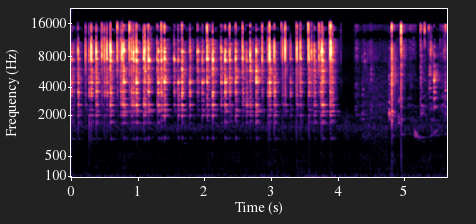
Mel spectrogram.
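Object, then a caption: Glass water bottle. A clear square glass water bottle, held in the hands, is tapped quickly with long nails on its corners and sides. A rapid run of bright, clicky taps rings briefly around 2.2 kHz over a low rumble, then thins to a few scattered taps after a short pause near the four-second mark.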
